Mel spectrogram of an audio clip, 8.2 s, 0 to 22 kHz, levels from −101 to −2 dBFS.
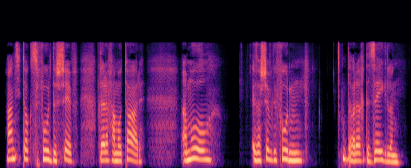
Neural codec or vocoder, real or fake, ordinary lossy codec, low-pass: codec, 16 kHz, 2 kbps, X-Codec, WavLM features, trained on Multilingual LibriSpeech; fake; none; none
